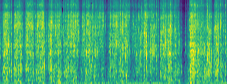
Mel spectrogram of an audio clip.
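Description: Fingertips and nails pinch, crumple and crinkle a purple printed plastic packaging pouch. The result is a dense, continuous run of bright, crackly crinkling with little low end, dipping briefly to near silence just before the end before the crinkling resumes.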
